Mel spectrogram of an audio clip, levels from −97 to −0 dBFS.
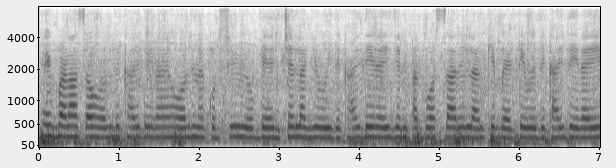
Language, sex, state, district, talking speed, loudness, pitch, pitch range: Hindi, female, Bihar, Darbhanga, 250 wpm, -29 LUFS, 215 Hz, 210-220 Hz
